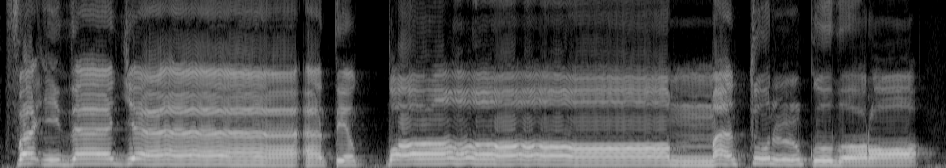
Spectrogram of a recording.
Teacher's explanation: Mim yang bertasydid wajib dibaca gunnah, dengung. Jangan dibaca tammatul belum mencapai dengung, ya.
